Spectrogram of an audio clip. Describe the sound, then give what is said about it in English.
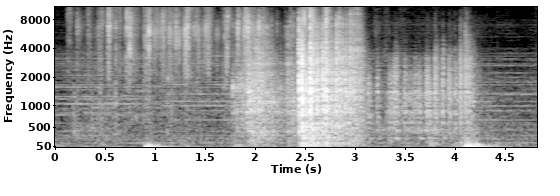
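Several dice clatter and rattle across a hard tabletop for a few seconds for a stealth roll with a boost die, a loud run of bright, rapid clicks with a soft thump as the roll starts and another as it ends. “Okay, go ahead and give me a stealth roll just in case.”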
